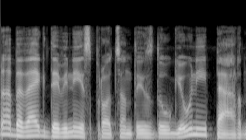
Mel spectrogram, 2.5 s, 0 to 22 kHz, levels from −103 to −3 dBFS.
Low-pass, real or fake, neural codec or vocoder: 9.9 kHz; real; none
